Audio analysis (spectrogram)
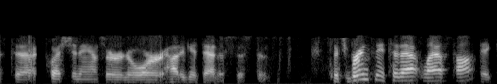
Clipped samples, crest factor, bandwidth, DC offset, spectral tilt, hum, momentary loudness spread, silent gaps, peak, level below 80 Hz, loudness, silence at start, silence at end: under 0.1%; 20 dB; 4 kHz; under 0.1%; -7 dB/octave; none; 13 LU; none; 0 dBFS; -66 dBFS; -19 LUFS; 0.15 s; 0.1 s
